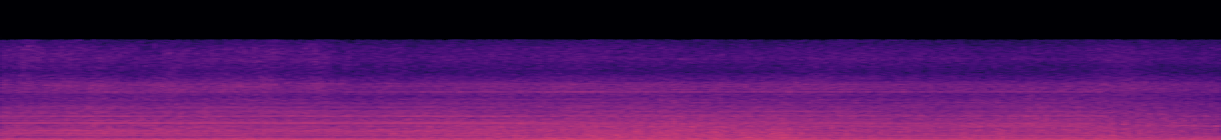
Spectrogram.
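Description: Model helicopter rotor blades whir and chop the air.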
